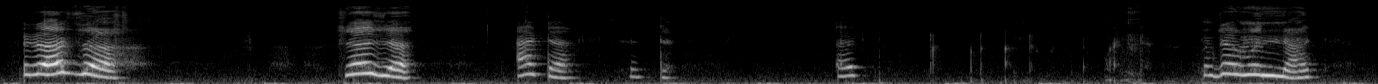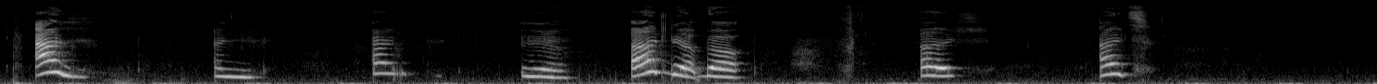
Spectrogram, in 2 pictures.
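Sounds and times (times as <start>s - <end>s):
baby talk: 0.2s - 1.5s, 3.4s - 4.2s, 5.2s - 6.8s, 8.4s - 8.7s, 11.1s - 13.2s, 14.1s - 14.8s, 15.9s - 16.5s, 17.5s - 18.0s, 19.0s - 21.3s, 23.0s - 23.7s, 24.8s - 25.4s.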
